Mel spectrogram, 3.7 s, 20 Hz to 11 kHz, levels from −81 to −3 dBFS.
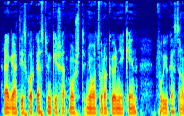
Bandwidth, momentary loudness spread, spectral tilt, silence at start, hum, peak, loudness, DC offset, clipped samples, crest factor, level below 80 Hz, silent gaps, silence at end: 11 kHz; 7 LU; -7 dB/octave; 0.05 s; none; 0 dBFS; -19 LUFS; under 0.1%; under 0.1%; 18 dB; -34 dBFS; none; 0 s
